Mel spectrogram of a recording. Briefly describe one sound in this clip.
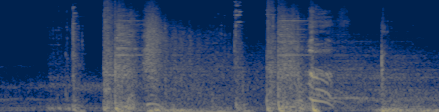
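A magic spell bursts with a loud whoosh and crackle.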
